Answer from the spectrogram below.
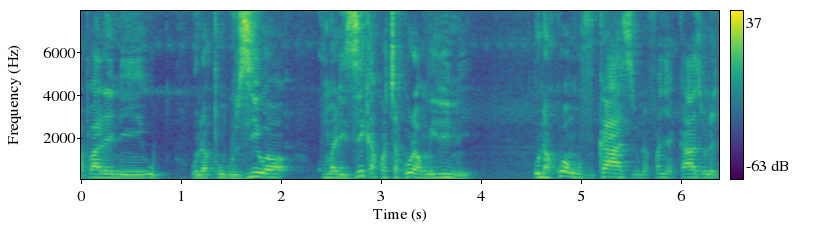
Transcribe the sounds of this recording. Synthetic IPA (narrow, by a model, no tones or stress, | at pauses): palɛniu | unapuŋɡuziwa | kumalizikakwat͡ʃakulamwilini | unakuwaŋɡuvukaziunafaɲakaziuna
